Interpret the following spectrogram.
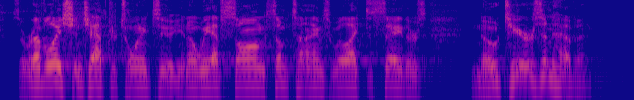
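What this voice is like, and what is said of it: Strained, fading voice. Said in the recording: “I'm about to lose my voice”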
